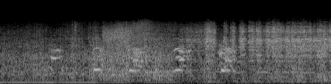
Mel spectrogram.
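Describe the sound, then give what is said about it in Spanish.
Several dogs whimpering, yipping and barking while being given electric shocks, a continuous overlapping chorus of high, strained cries with no break, over a low steady hum in the first half. “¿Están electrocutando a esos perros?”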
